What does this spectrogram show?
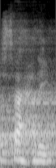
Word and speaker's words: সাহরি: এখানে একটা কথা বলে নেই, সাহরি শব্দটা হবে সাহরি নয়। সঠিক শব্দ হলো, সঠিক উচ্চারণ হলো সাহরি।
